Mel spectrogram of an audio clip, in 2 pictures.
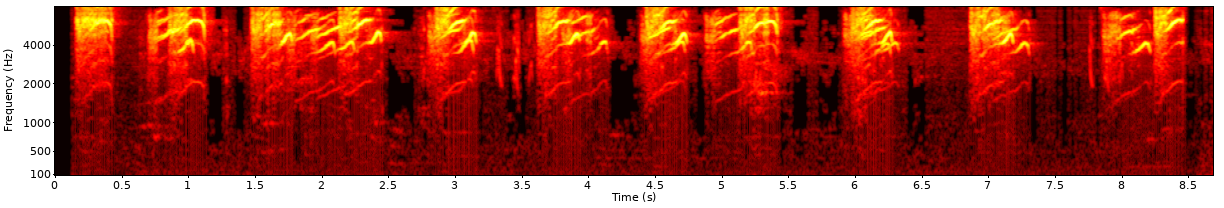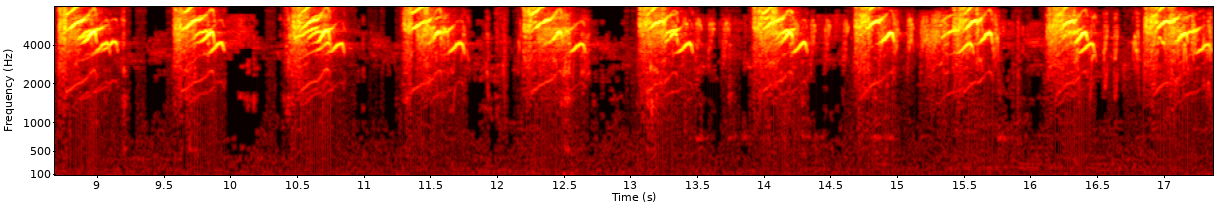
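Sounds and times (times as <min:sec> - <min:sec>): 
spiderhunter singing: 0:00.1 - 0:17.3.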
